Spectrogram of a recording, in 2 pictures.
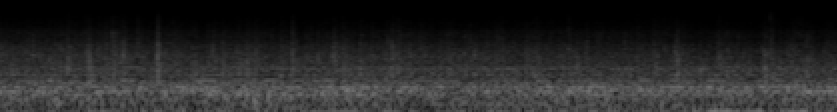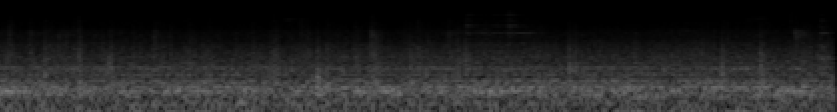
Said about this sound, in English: Feel that the sound of the rain is as close and as intimate to you as are your thoughts and feelings.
